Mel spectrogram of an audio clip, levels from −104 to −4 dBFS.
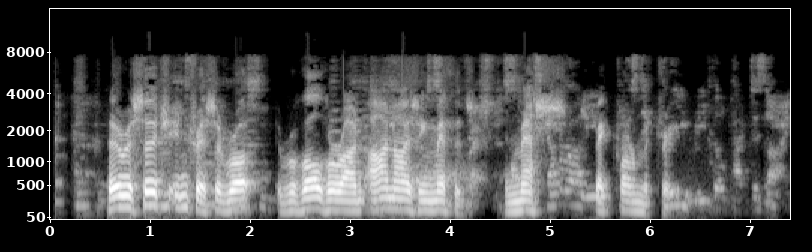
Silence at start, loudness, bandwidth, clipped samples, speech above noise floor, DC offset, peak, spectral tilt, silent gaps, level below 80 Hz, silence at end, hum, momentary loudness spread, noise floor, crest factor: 0.55 s; -14 LUFS; 7.8 kHz; under 0.1%; 30 dB; under 0.1%; 0 dBFS; -6.5 dB/octave; none; -64 dBFS; 0.2 s; none; 17 LU; -45 dBFS; 16 dB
